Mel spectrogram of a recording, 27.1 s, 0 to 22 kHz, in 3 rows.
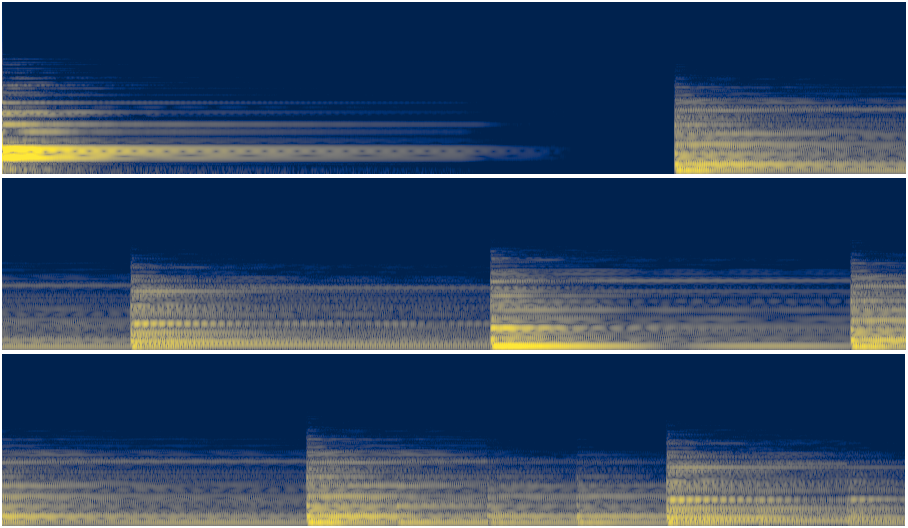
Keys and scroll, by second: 0.2 shift+z, 1.4 shift+4, 1.7 shift+5, 2.0 shift+Escape, 2.8 shift+super+z, 3.1 shift+super+Tab, 3.6-5.1 typing, 5.6 shift+Tab, 7.4 shift+r, 7.6 shift+4, 7.7 shift+5, 7.9 shift+Return, 9.1 shift+z, 10.2 shift+g, 12.4-15.1 typing, 14.7 Escape, 17.4 a, 19.8 g, 22.2-23.4 typing, 25.5 shift+s.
